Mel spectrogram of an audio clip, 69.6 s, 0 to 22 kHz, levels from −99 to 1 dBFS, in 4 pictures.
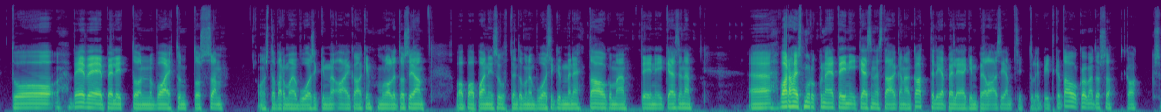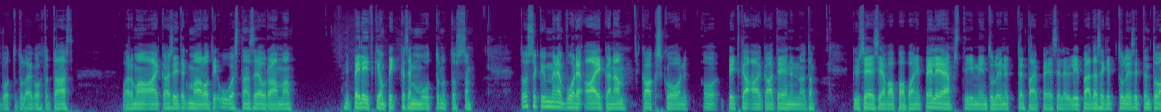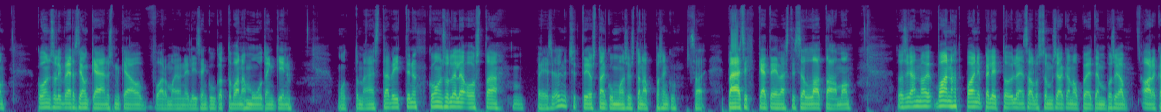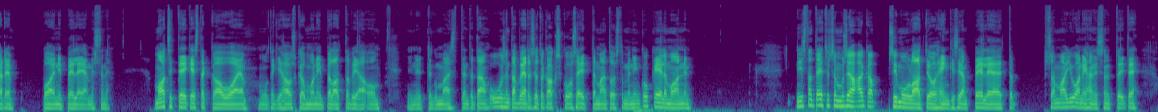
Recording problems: none

